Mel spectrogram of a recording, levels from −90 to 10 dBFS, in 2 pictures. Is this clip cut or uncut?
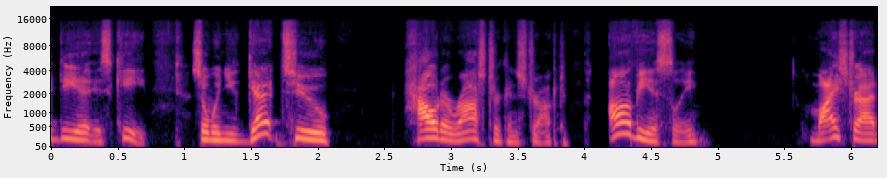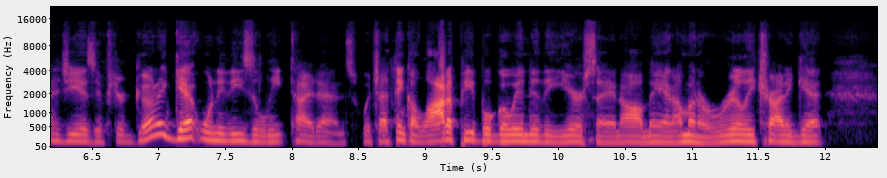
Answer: uncut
